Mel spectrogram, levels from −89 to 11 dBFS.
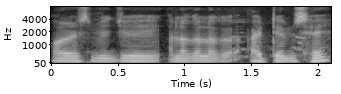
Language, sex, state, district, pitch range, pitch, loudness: Hindi, male, Arunachal Pradesh, Longding, 130-140 Hz, 135 Hz, -16 LUFS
